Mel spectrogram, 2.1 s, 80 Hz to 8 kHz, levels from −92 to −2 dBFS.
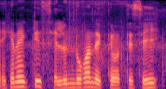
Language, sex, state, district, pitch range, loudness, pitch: Bengali, male, West Bengal, Alipurduar, 120-160 Hz, -19 LUFS, 140 Hz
